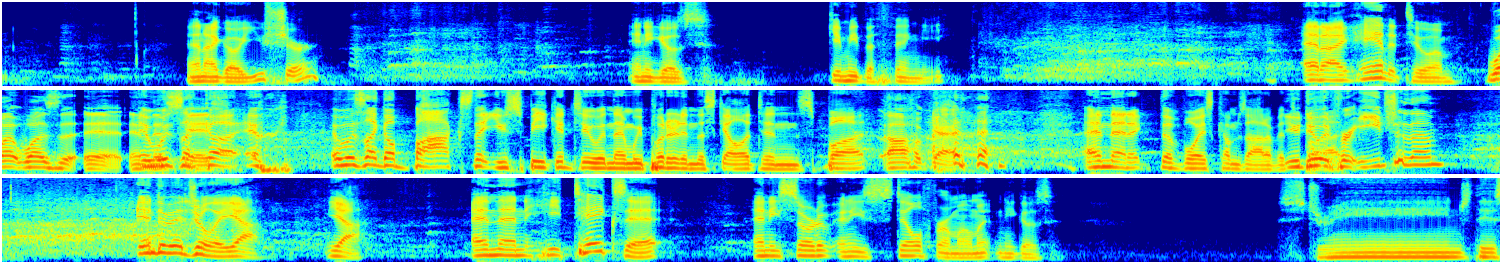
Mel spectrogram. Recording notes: live from The Bell House.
